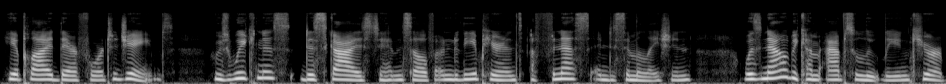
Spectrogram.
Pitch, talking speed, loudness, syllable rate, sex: 220 Hz, 140 wpm, -17 LUFS, 6.1 syllables/s, female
